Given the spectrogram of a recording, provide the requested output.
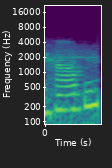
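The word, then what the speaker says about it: Hawarden: lived in a castle which is spelled h-a-w-a-r-d-n and I don't know how to pronounce probably Harden I suppose um now when he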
